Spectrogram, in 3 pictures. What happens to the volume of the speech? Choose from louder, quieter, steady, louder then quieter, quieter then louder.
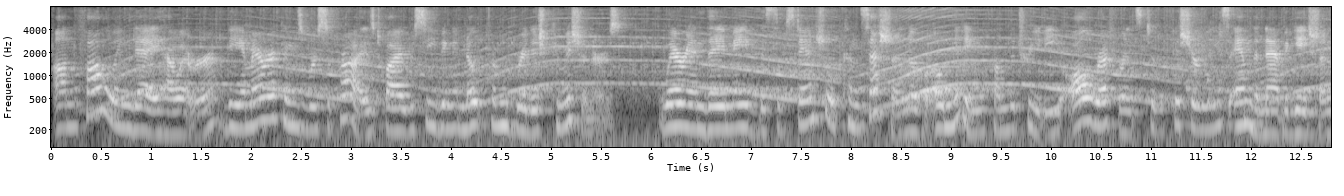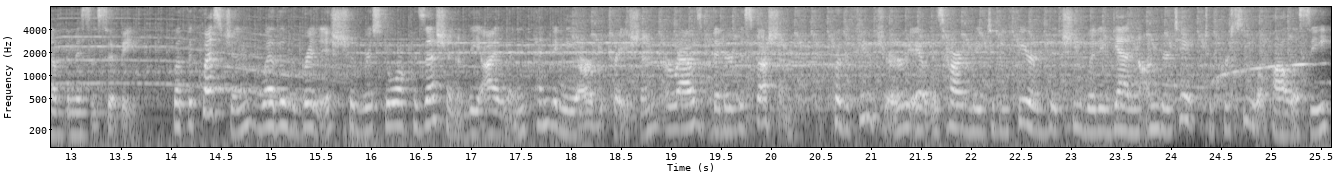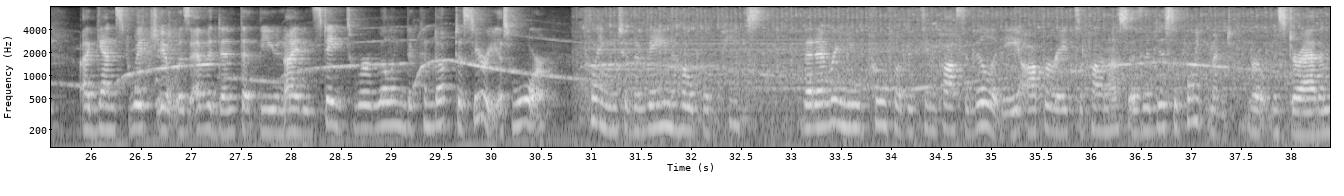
steady.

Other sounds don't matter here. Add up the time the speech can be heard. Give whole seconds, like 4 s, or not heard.
38 s.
